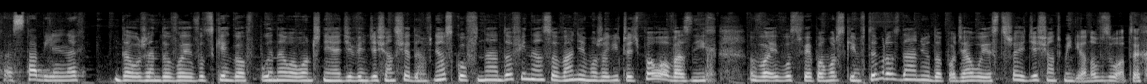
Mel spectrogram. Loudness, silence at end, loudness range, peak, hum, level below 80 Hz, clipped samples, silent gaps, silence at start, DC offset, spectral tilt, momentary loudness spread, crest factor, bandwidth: -17 LUFS; 0 s; 1 LU; -2 dBFS; none; -48 dBFS; under 0.1%; none; 0 s; under 0.1%; -5.5 dB/octave; 4 LU; 16 dB; 12.5 kHz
